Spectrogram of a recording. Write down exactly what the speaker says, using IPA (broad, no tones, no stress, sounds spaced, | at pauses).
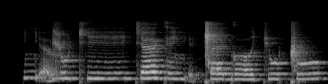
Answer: ʎ ɛ̰ ʐ u cʰ iː c ɛ ɡ e ʎ ḛ ǁ ɛ ɡ ɤː c u ǁ u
